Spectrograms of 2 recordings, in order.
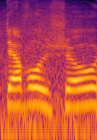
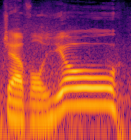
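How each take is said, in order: First: The second part begins with a J sound. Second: The second part begins with a Y sound. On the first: "is it Devil Joe?" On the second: "Is it Devil Yo?"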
